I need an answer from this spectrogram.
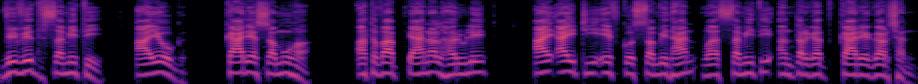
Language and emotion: Nepali, neutral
